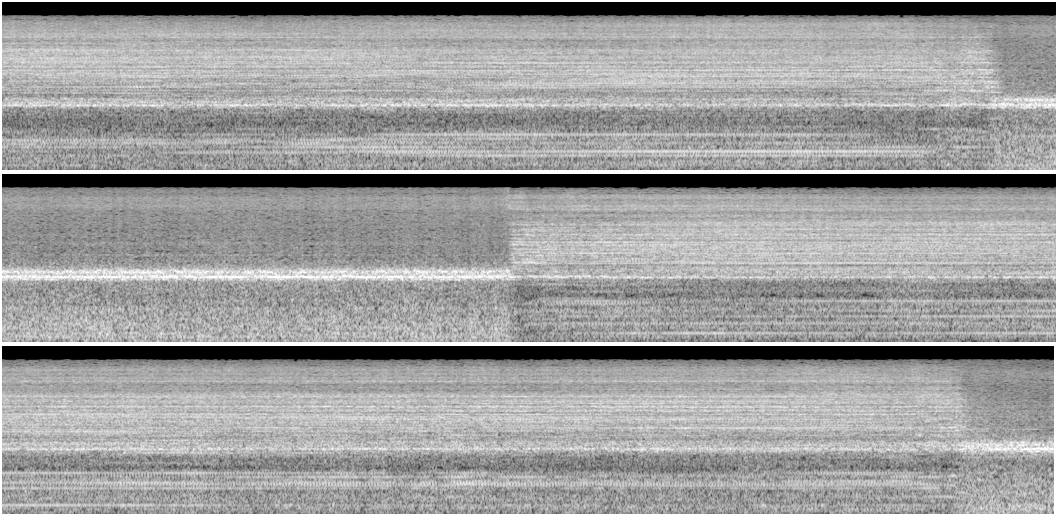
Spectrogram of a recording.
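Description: Diamond circular saw blades of an automatic stone profiling machine cutting stone under water spray: a loud, steady grinding whine with a high sustained tone over the motor's run. The sound changes abruptly about ten seconds in and again near sixteen seconds.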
